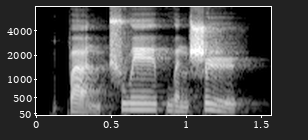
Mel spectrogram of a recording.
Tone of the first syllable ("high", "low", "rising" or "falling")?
low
